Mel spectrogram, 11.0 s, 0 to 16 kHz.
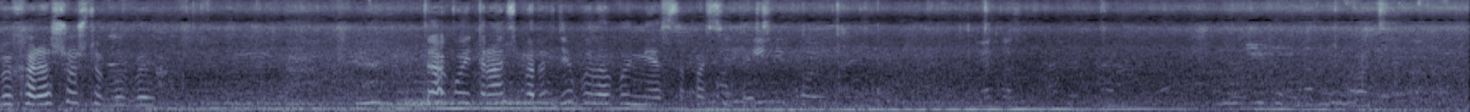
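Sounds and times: street traffic rumble: 0.0 - 11.0
vehicle engine humming: 0.0 - 11.0.

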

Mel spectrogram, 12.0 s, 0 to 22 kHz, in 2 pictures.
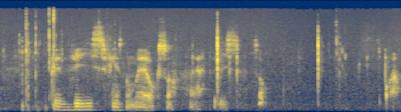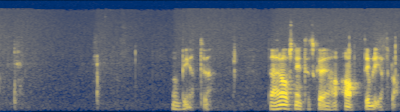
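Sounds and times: soft whispered voice: 5.6 - 6.4.

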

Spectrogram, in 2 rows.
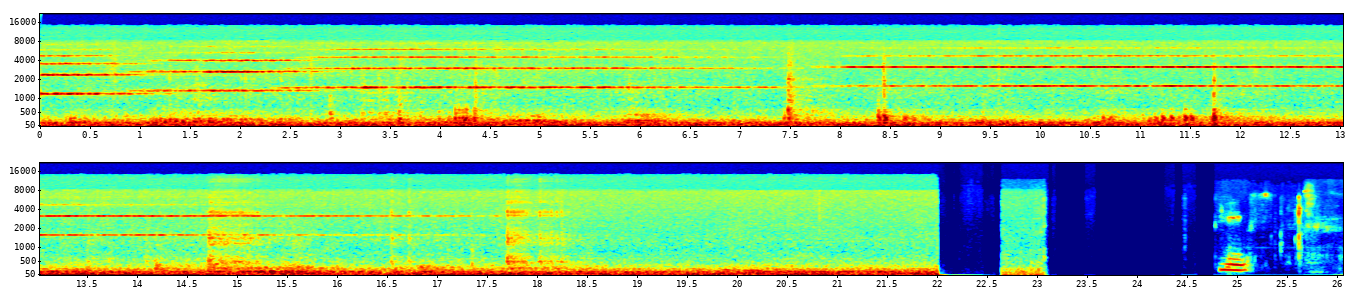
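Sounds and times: low rumble: 0.0 - 22.0.

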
